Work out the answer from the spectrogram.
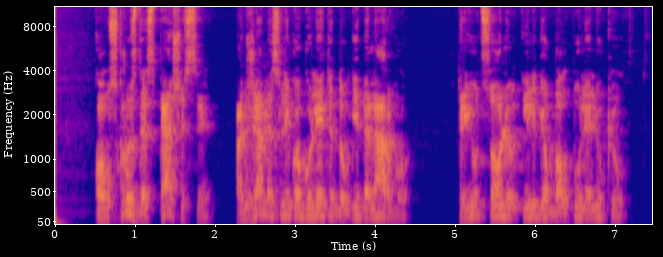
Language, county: Lithuanian, Vilnius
